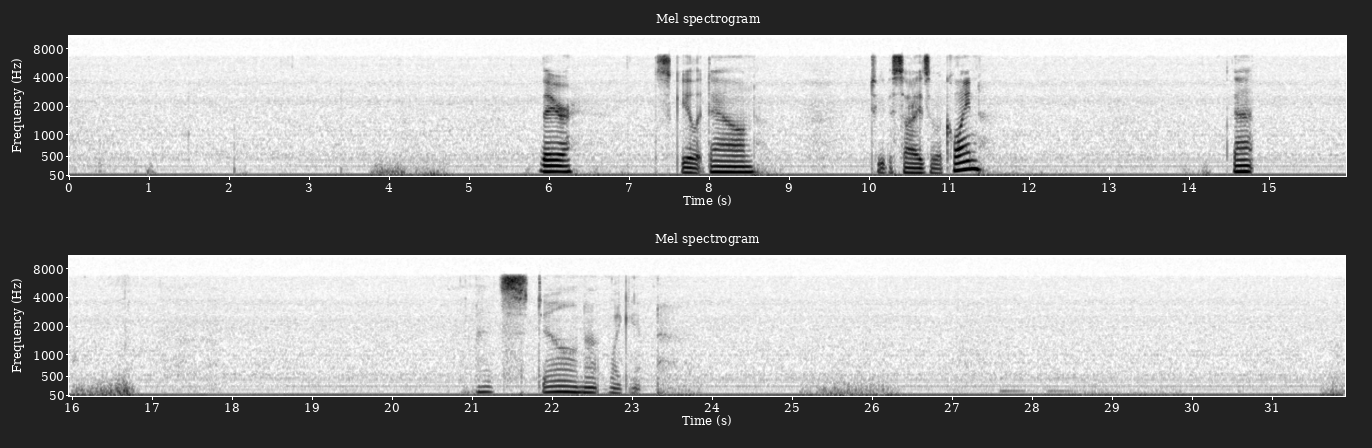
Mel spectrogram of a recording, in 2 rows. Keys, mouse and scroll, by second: 0.0 Tab, 0.9 Tab, 2.2 y, 6.9 s, 8.9 click, 11.3 click, 12.7 s, 14.7 click, 15.9-17.0 scroll up 7, 17.0 shift+click, 18.2 y, 20.2-23.2 middle drag, 23.2 click, 24.7 click, 26.0 click, 28.6 click, 30.9-31.9 drag.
